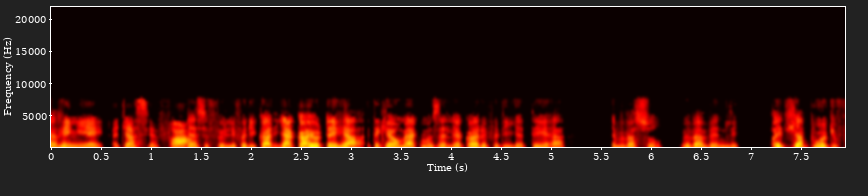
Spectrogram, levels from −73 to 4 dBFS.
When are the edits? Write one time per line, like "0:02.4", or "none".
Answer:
none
